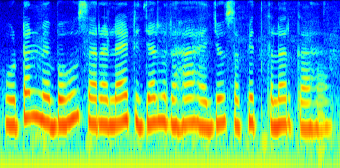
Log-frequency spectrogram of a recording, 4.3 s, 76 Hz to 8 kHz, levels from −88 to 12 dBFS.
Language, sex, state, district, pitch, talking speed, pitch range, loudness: Hindi, female, Jharkhand, Palamu, 260 Hz, 185 wpm, 250-270 Hz, -12 LUFS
